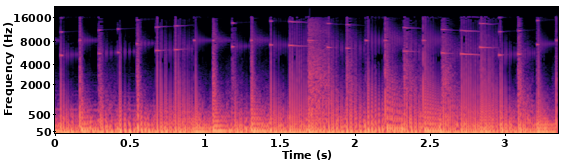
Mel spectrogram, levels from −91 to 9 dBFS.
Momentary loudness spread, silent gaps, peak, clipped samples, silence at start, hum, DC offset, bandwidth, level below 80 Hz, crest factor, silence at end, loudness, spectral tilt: 1 LU; none; 0 dBFS; under 0.1%; 0 s; none; under 0.1%; 16 kHz; -16 dBFS; 14 dB; 0 s; -17 LUFS; -6 dB/octave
